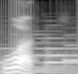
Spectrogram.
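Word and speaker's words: walk: हम क्या पढ़ते हैं वक क्या पढ़ते हैं वक वाल एल जो हमारा यहां पर होता है साइलेंट होता है इसे हम पढ़ते हैं वक क्या पढ़ते हैं वाक पढ़ते हैं वाक का जो हिंदी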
